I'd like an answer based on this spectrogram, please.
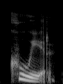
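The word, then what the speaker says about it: քույր: It's pronounced kuyr.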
